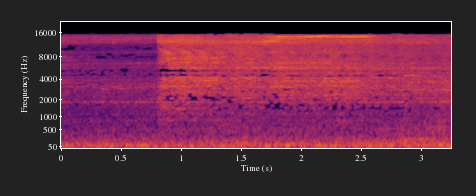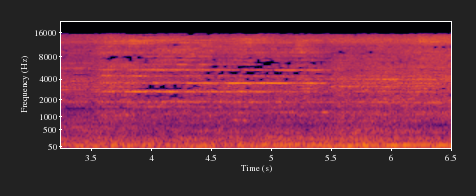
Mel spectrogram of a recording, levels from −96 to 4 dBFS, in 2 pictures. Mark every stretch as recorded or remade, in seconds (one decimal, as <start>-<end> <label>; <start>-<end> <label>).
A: 0.0-6.5 recorded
